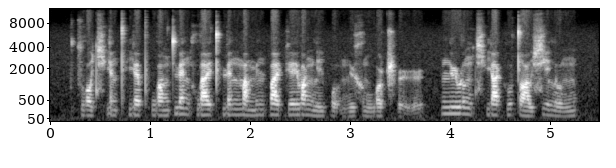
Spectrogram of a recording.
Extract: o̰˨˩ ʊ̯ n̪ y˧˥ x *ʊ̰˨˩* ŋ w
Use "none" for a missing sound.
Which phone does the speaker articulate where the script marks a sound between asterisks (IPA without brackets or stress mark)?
ʊ˧˥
